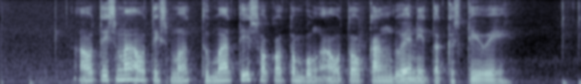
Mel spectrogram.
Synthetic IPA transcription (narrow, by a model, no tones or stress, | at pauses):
ʔa̰ut̪ismaaut̪isməd̪̥ṳmad̪̥i̤sɔkɔt̪əmbʊŋa̰ut̪ɔkaŋnd̪uɛnit̪əɡ̥ə̤sd̪̥e̤we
